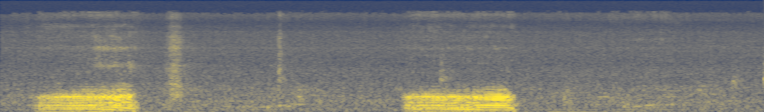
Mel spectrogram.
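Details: A Boston Terrier wearing a cone snores loudly, each breath a coarse, buzzing, rattly rumble lasting about a second, one roughly every four seconds, with quiet room noise between.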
